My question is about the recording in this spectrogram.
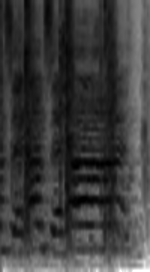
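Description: A group of girls singing together, with hand claps about every half second; the singing fades out near the end.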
